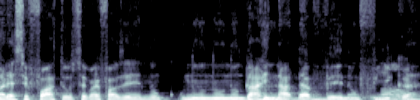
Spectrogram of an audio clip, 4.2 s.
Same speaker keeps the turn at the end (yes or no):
yes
